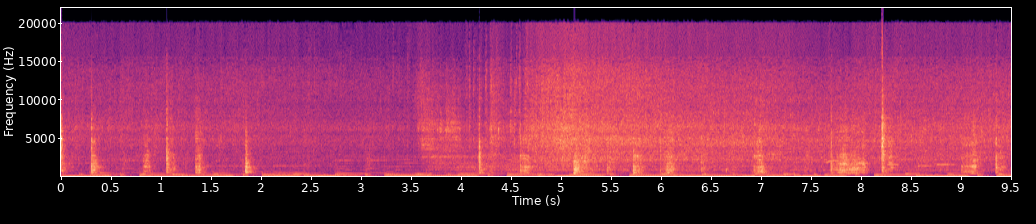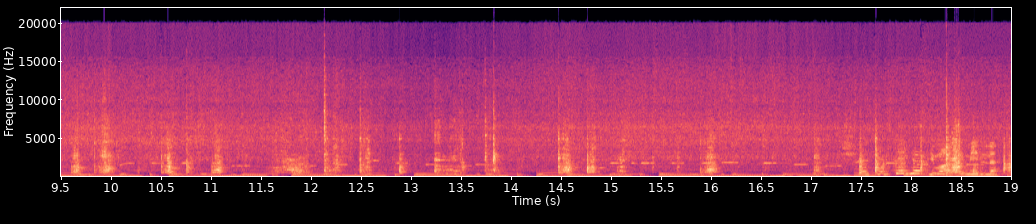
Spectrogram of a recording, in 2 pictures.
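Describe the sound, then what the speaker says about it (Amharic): Berbere chilli paste frying with oil and a little water in a pan for Ethiopian firfir, a constant close sizzle under rapid, rhythmic spoon strokes scraping and stirring throughout. "መጥበሻችን እንዳይዝብን ያው መለስ እያለን ማማሰል"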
